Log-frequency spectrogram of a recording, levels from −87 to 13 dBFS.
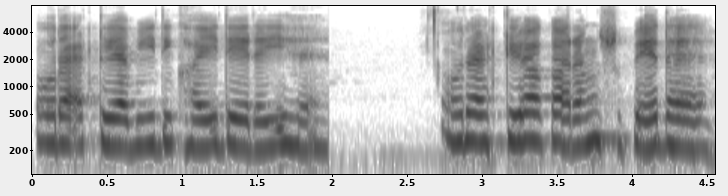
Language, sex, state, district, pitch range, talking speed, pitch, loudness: Hindi, female, Uttar Pradesh, Saharanpur, 215-245 Hz, 155 wpm, 230 Hz, -17 LUFS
